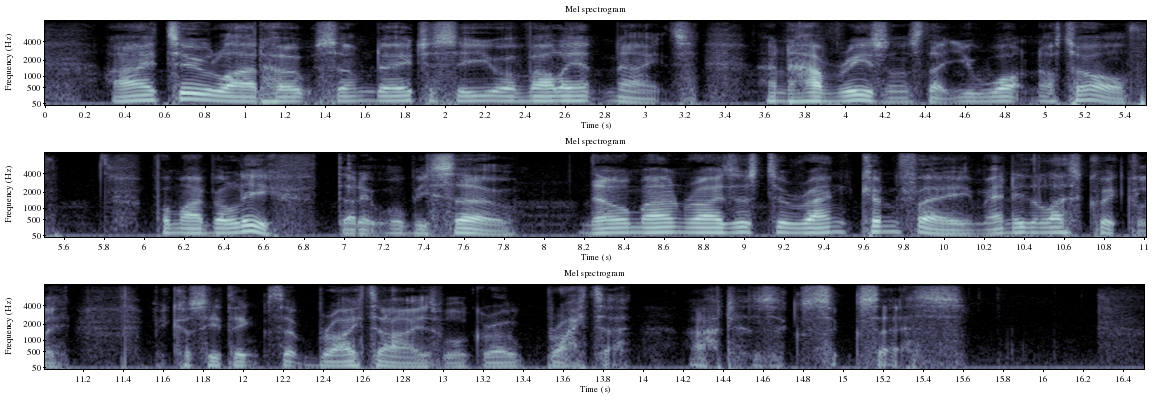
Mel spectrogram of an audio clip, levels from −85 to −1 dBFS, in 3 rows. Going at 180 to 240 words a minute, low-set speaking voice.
Yes: average, 185 wpm; low, 120 Hz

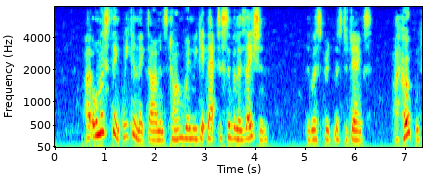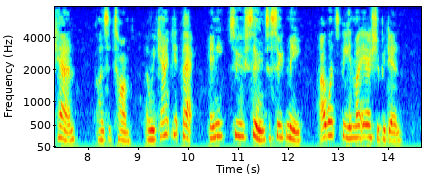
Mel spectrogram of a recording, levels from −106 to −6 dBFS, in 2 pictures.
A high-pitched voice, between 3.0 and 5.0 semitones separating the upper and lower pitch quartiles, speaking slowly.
No: high, 220 Hz; average, 4.7 semitones; average, 170 wpm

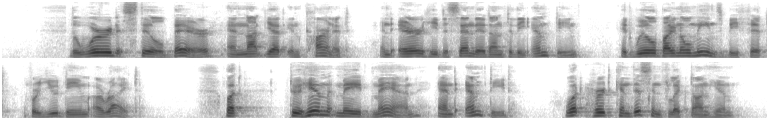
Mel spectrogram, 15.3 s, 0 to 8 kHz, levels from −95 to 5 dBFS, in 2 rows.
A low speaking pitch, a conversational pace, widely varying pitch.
Yes: low, 130 Hz; average, 155 wpm; wide, 6.2 semitones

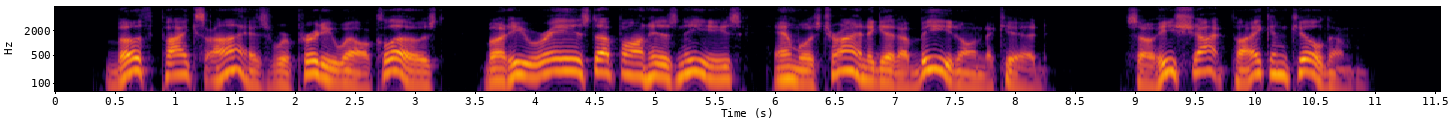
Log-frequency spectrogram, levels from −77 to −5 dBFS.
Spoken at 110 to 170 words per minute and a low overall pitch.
No: average, 155 wpm; medium, 150 Hz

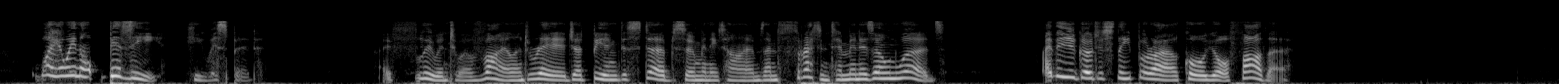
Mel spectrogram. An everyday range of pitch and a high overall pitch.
No: wide, 6.1 semitones; high, 225 Hz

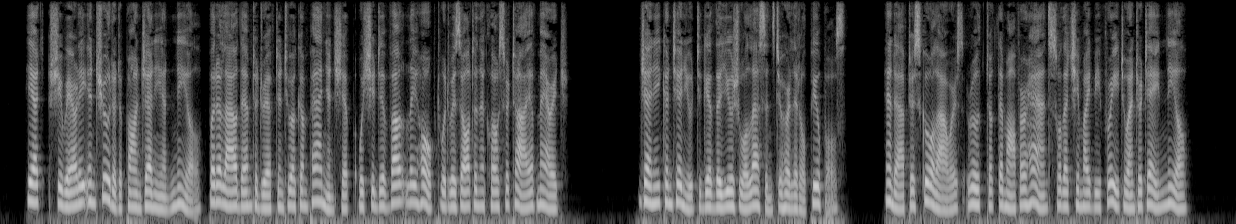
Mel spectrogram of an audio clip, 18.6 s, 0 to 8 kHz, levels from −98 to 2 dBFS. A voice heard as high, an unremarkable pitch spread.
No: medium, 155 Hz; average, 3.8 semitones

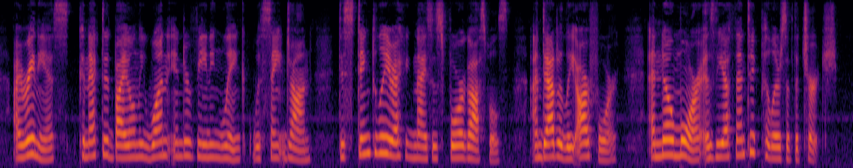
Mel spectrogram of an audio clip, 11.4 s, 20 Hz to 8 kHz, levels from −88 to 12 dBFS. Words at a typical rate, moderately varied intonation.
Yes: average, 150 wpm; average, 3.5 semitones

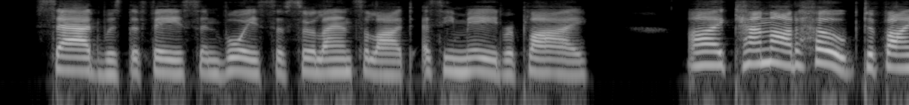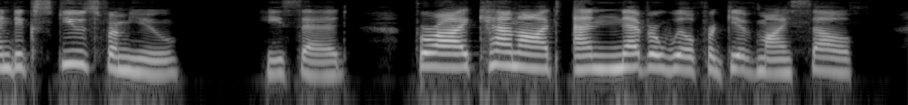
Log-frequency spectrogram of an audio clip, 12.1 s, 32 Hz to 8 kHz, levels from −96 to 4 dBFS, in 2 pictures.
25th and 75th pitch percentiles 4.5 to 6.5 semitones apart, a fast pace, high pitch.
No: average, 4.9 semitones; average, 155 wpm; high, 195 Hz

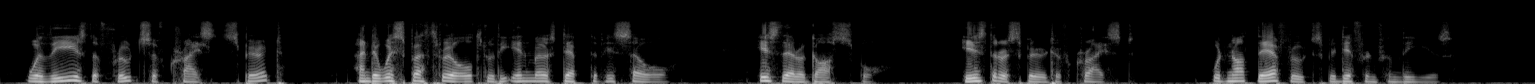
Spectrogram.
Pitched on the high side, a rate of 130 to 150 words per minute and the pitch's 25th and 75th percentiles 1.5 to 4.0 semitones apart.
No: low, 135 Hz; average, 140 wpm; average, 3.5 semitones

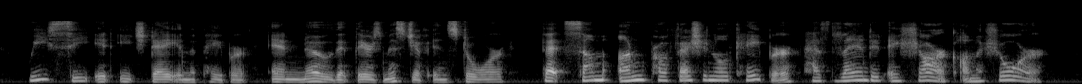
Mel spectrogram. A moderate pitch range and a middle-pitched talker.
No: wide, 8.1 semitones; medium, 145 Hz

